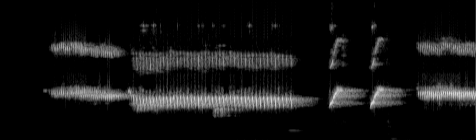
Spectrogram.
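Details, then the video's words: A canary singing a high, clean song: a sustained trill, then a fast buzzing rolled trill lasting about two seconds, two sharp upslurred notes, and a final high trill, against silence. "Wonderfull Canary Singing"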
